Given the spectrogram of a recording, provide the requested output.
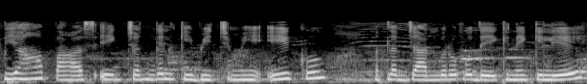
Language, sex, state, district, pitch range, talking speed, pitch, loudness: Hindi, female, Madhya Pradesh, Umaria, 215-245 Hz, 155 wpm, 225 Hz, -12 LUFS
